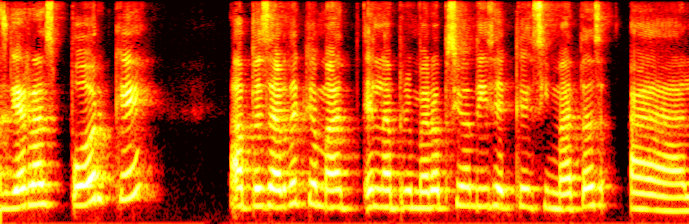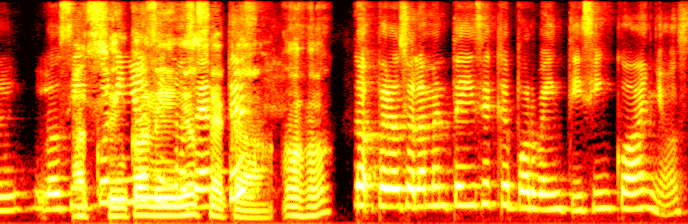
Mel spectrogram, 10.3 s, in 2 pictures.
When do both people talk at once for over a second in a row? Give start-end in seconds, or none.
5.7-7.0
